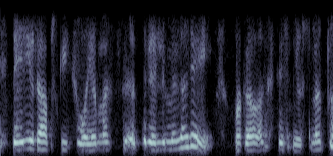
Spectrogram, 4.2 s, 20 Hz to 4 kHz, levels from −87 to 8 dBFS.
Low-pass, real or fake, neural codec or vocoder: 3.6 kHz; fake; codec, 24 kHz, 3 kbps, HILCodec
